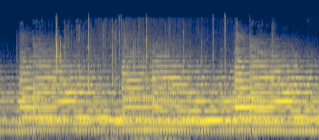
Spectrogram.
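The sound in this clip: A church bell rung by hauling on the bell ropes: loud, repeated metallic strikes with a rich sustained ring that carries through the gaps between blows.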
